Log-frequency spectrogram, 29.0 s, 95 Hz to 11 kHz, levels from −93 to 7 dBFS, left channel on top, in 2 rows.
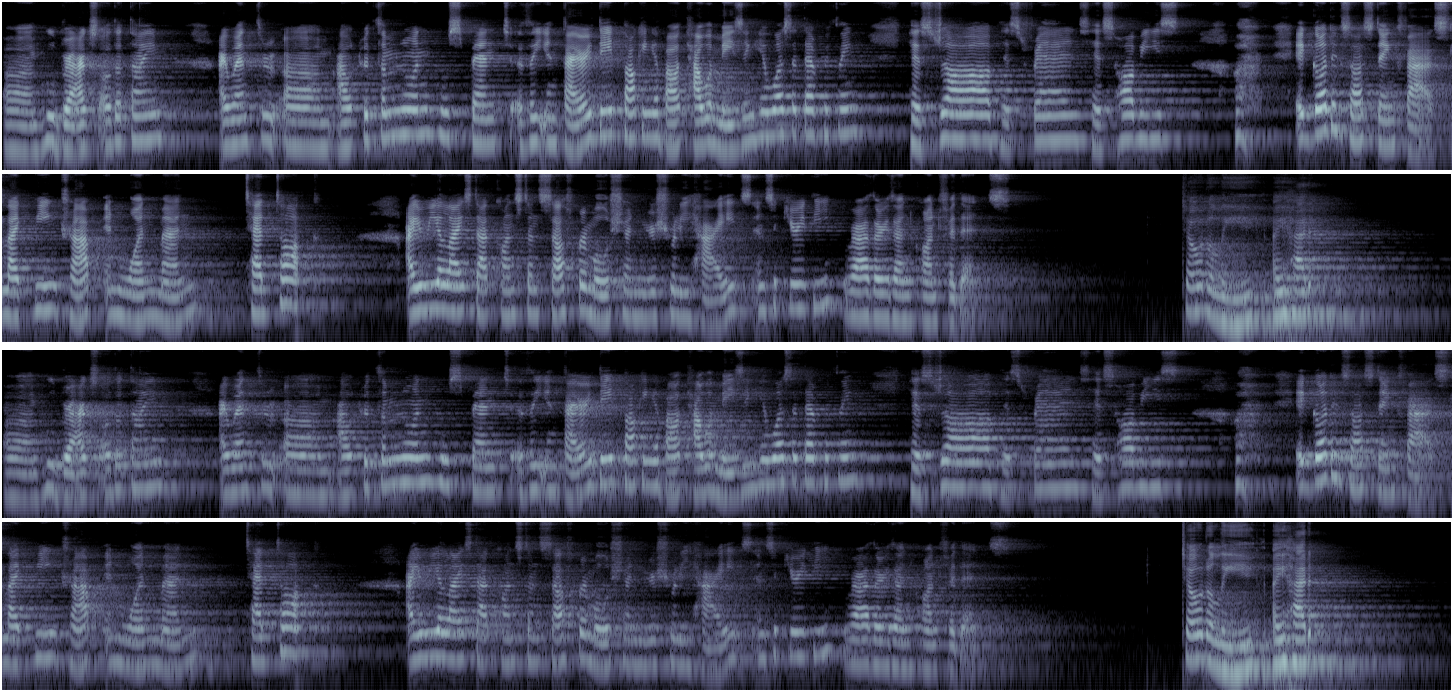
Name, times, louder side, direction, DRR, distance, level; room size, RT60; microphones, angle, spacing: voice 1, 0.0-16.5 16.9-17.5 18.1-24.6, left 4 dB, 60° left, 13 dB, 0.4 m, -31 dB
voice 2, 26.3-27.6, right 3 dB, 65° right, 10 dB, 0.6 m, -30 dB
14.0 x 4.9 x 9.2 m, 2.1 s
head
